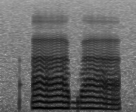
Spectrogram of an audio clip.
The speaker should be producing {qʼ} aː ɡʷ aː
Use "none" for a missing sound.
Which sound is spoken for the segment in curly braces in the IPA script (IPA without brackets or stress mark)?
ʔ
